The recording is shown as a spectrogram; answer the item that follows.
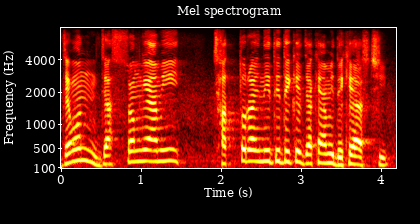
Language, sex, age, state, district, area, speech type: Bengali, male, 45-60, West Bengal, Purulia, urban, spontaneous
